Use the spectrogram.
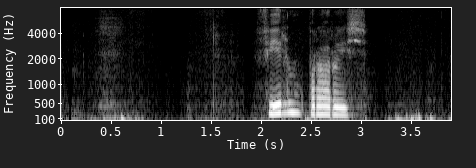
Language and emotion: Russian, neutral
